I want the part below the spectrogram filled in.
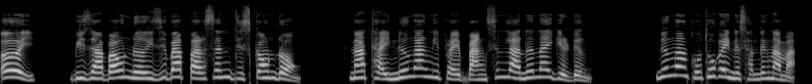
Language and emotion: Bodo, angry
